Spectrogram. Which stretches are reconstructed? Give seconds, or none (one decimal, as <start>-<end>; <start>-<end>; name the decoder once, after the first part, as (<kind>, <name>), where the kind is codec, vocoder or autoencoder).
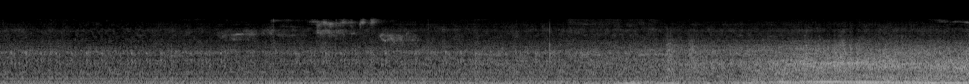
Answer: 0.0-0.7 (autoencoder, DAC-VAE); 1.5-9.7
